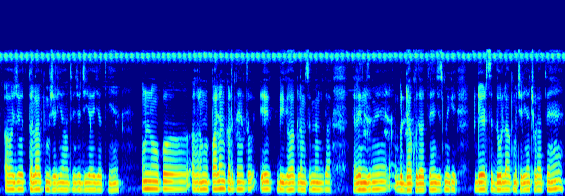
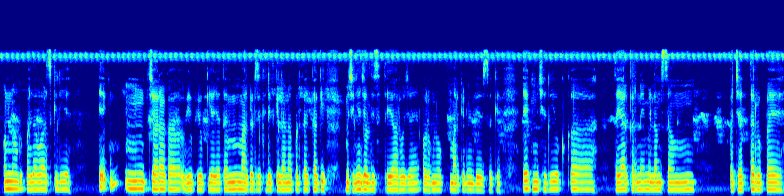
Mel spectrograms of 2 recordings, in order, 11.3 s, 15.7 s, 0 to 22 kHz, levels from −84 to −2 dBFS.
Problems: background sounds at intervals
